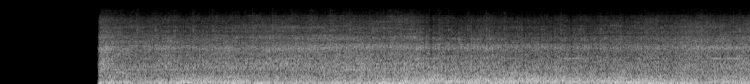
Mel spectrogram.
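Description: A heavy truck engine rumbles loudly as the truck drives slowly past.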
